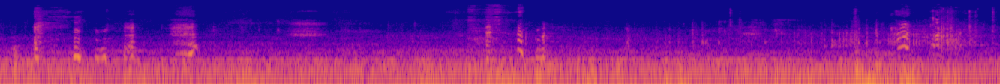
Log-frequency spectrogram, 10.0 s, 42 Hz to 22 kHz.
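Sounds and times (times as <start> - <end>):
vehicle rumble inside cab: 0.0 - 10.0.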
